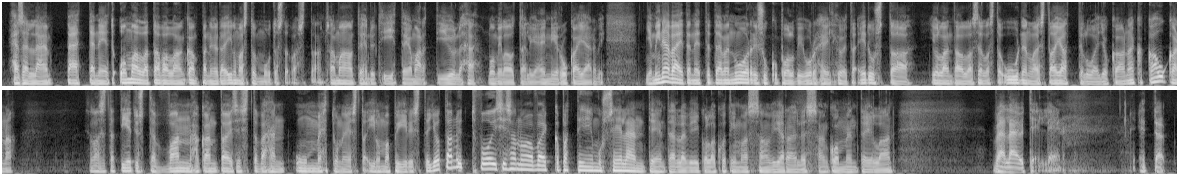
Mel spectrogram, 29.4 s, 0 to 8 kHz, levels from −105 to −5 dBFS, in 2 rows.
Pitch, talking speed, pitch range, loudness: 95 Hz, 110 wpm, 85-110 Hz, -23 LUFS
